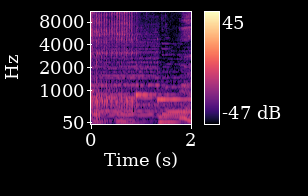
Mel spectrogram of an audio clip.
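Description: Background music of held notes, with a cartoon animal's low growling vocal sounds over it; one drops in pitch near the end.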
